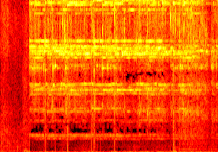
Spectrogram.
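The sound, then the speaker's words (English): Jingle bells shaken briskly for about two seconds as a signal for a change of topic, a bright metallic jingle with quick rhythmic rattles, loud and alone with no voices. “And in the spirit of the season, I will be using jingle bells to signal when I'm changing topics for my podcast listeners.”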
